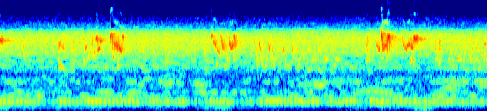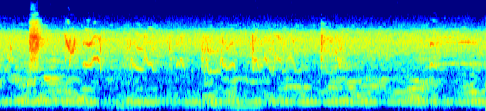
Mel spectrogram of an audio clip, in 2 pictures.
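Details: Budgerigar kept as a pet warbles and chirps in bursts, sharp squeaky notes and clicks rising above softer chatter, a steady low hum underneath.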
